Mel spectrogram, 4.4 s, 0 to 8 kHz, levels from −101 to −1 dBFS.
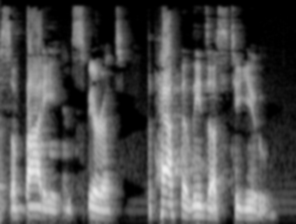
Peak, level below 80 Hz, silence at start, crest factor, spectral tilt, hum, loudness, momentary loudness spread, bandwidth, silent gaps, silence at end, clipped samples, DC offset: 0 dBFS; -64 dBFS; 0 s; 16 dB; -5.5 dB/octave; none; -16 LUFS; 19 LU; 7.6 kHz; none; 0.45 s; under 0.1%; under 0.1%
